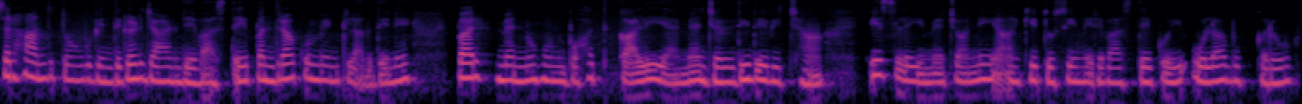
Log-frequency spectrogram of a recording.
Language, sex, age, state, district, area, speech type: Punjabi, female, 45-60, Punjab, Fatehgarh Sahib, urban, spontaneous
